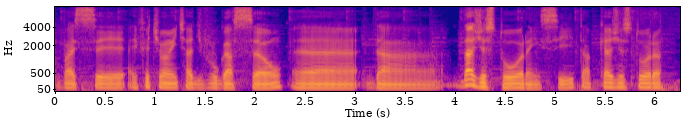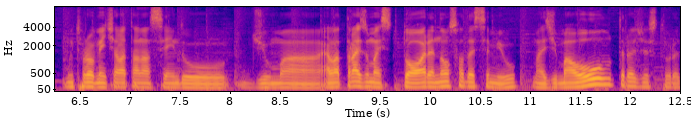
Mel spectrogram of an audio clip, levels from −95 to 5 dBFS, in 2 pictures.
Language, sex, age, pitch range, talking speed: Portuguese, male, 20-39, 90-105 Hz, 170 wpm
